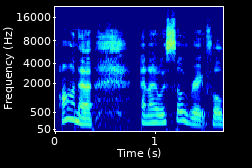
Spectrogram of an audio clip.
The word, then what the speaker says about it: Anna: email Anna and say do you pronounce your name like Anna from Frozen when she emailed me and said oh and by the way my name is pronounced Anna and I was so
